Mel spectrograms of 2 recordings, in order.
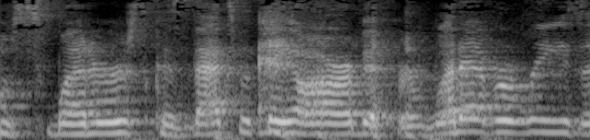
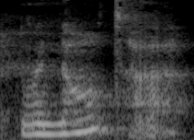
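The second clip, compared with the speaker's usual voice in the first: British accent; 3 semitones lower, 12 dB quieter, slower than usual. Shown as a demonstration. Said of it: "I'm saying it in a British accent".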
